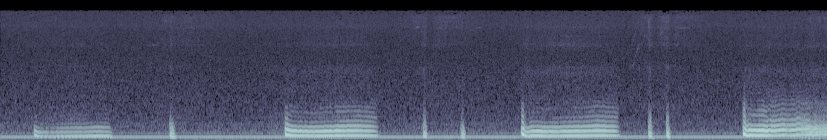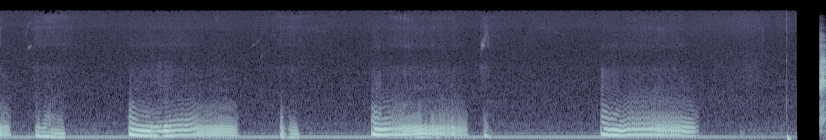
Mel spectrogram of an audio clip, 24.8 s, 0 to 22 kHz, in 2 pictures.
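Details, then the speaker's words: Sleeping cat snoring with rhythmic, tonal, buzzing breaths at about 17 per minute over steady room hum; snoring. "c'était les ronflements de le chat. Vous ne vous attendiez pas à ça bon bref, allez on commence la vidéo."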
